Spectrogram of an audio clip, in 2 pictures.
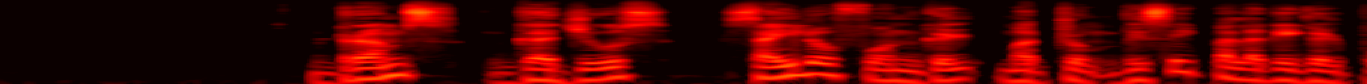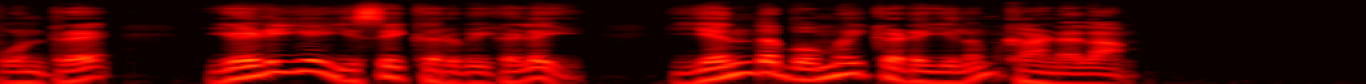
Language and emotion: Tamil, neutral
